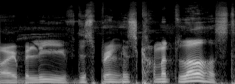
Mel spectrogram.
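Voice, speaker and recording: In a put-on character voice, a man talks at a moderate pace with a fairly low pitch. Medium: read story.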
